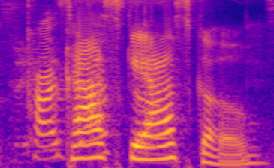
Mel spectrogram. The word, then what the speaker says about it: Kosciuszko: Couscous Bridge. – Not the Couscous Bridge. – Yo, you have to be stuck. – Couscous. – Kosciuszko. – Say it one more time. – Kosciuszko.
